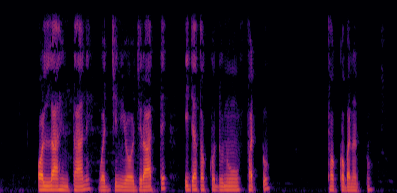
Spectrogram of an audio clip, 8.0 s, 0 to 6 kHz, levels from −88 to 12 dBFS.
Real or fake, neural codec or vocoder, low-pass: real; none; 5.4 kHz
